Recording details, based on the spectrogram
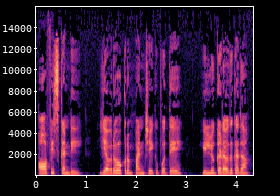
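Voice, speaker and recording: A woman voicing a devoted, sensible young wife in an animated story, earnest and reassuring. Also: medium pitch, unhurried, natural voice.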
